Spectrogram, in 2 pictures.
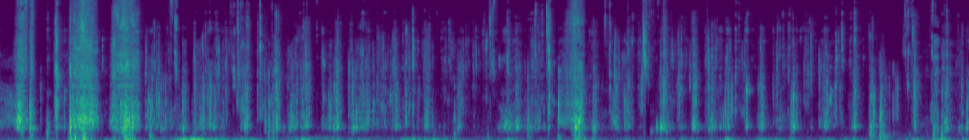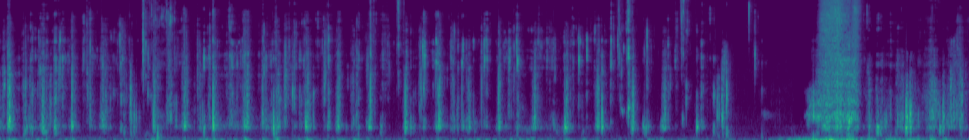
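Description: A person chewing close to the microphone: wet, crunchy chewing with a dense run of small clicks and smacks, and louder, longer eating sounds about a second in and again near the end.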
